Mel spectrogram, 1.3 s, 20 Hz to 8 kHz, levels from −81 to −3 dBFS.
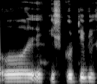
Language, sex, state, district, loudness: Rajasthani, male, Rajasthan, Churu, -17 LUFS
